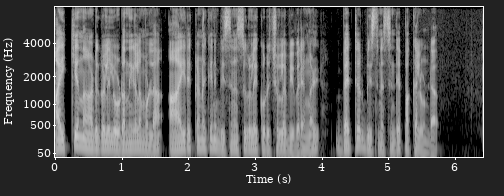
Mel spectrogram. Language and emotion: Malayalam, neutral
